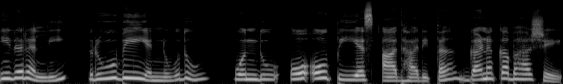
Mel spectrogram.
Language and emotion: Kannada, neutral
